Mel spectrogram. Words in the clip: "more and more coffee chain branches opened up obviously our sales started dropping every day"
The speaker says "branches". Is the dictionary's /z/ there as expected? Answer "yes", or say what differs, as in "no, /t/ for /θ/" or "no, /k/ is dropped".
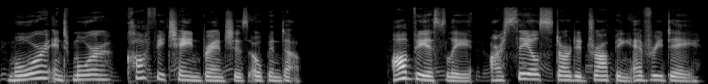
yes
